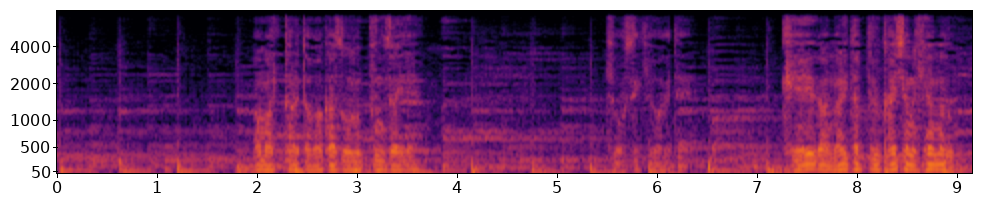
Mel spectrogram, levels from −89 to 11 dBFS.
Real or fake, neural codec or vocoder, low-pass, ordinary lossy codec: fake; vocoder, 22.05 kHz, 80 mel bands, Vocos; 7.2 kHz; none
